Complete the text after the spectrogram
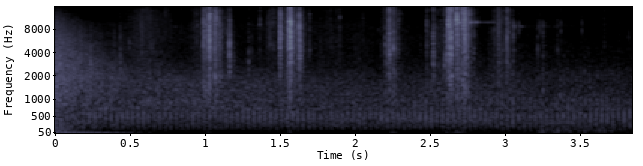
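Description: A rifle's bolt clicks and clacks as it is reloaded.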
